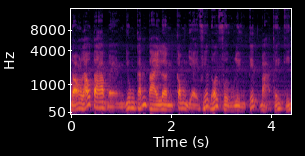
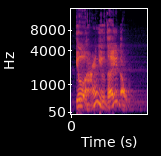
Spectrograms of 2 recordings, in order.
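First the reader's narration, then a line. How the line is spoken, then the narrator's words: Very angry. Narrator (Vietnamese): Lôi Minh Tiêu hết sức giận dữ nói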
